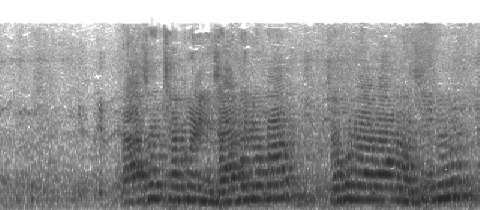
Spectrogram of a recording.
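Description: A man speaks loudly through a loudspeaker in an echoing hall.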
